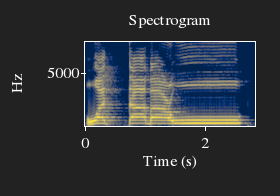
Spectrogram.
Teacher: 4 counts لمبا ہوگا، کیوں؟ کیونکہ واو مدہ کے بعد حمزہ آ رہا ہے۔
